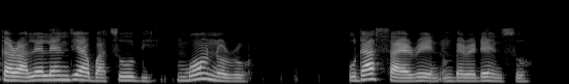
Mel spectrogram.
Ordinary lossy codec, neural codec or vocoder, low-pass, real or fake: none; none; 5.4 kHz; real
